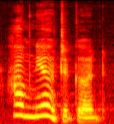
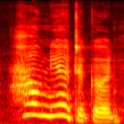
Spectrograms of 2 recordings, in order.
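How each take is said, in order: Both takes have the same delivery.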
